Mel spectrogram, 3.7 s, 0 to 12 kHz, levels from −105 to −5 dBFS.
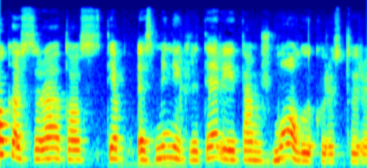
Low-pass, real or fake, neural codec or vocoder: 9.9 kHz; real; none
